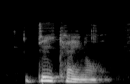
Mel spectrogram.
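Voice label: "decanal", British English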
